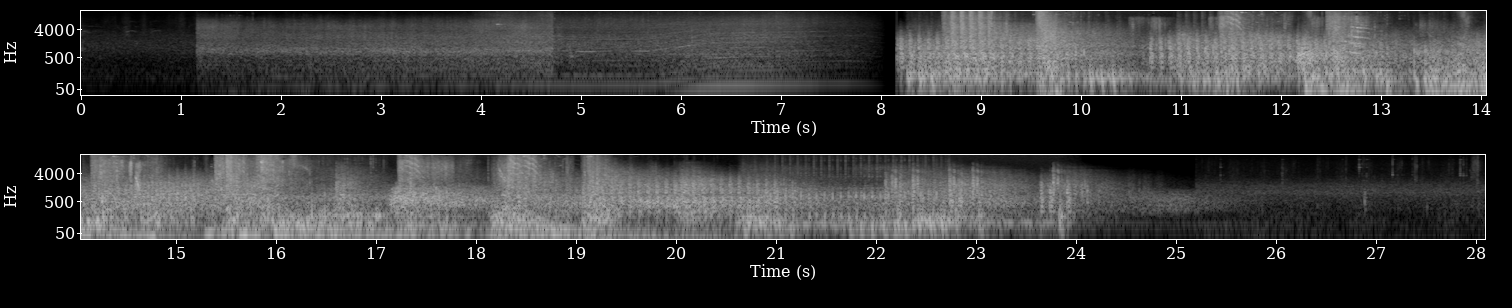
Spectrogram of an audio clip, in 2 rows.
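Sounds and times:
machine-gun fire and gunshots: 8.2 - 25.2.

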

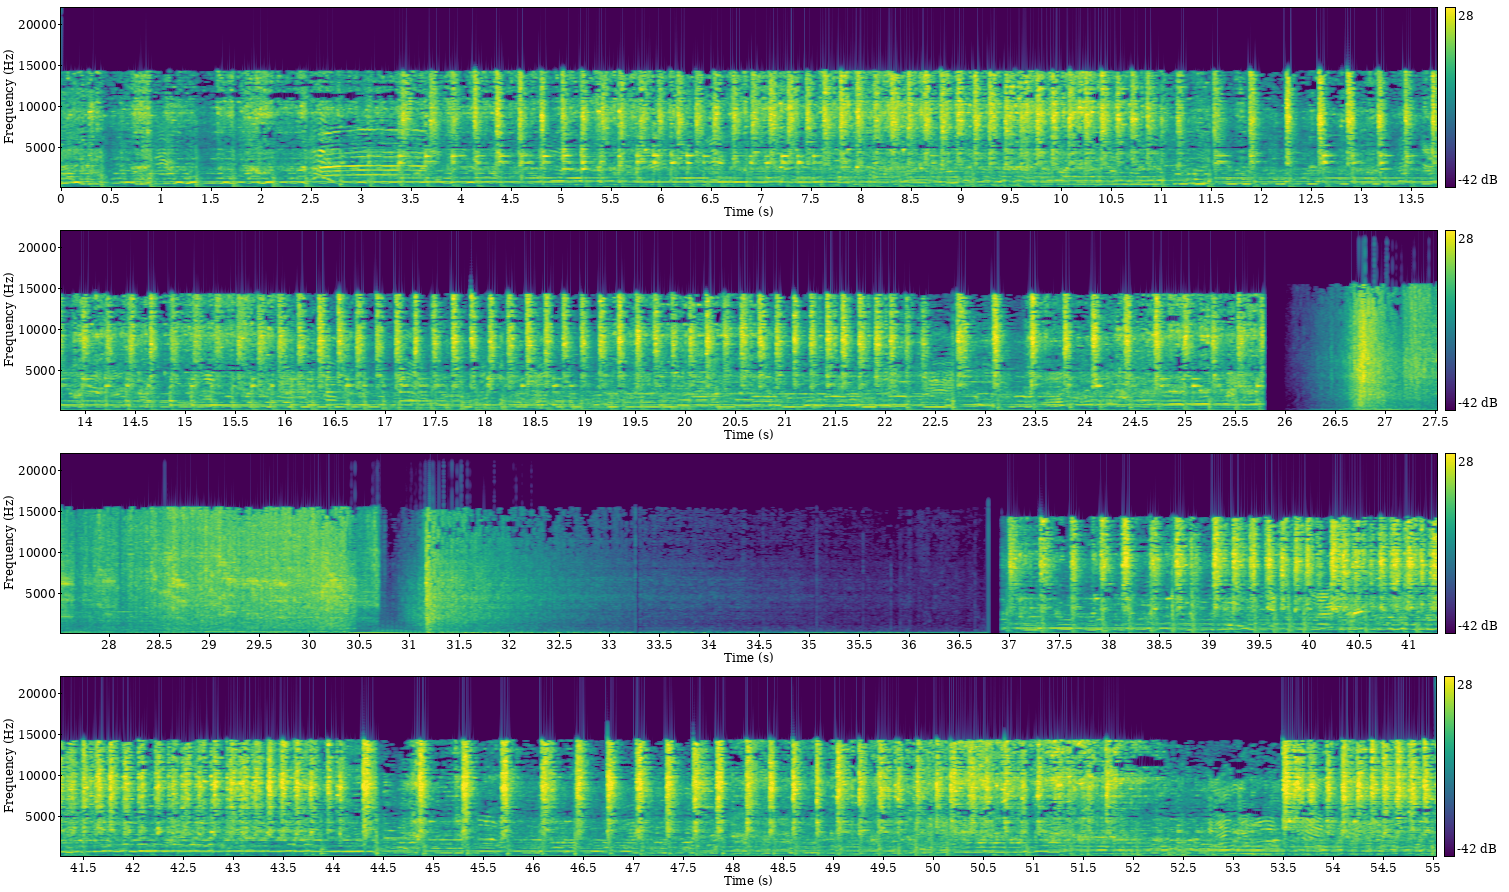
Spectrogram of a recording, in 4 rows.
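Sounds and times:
broad rushing noise: 26.0 - 36.8
deep rumble: 26.0 - 36.8.

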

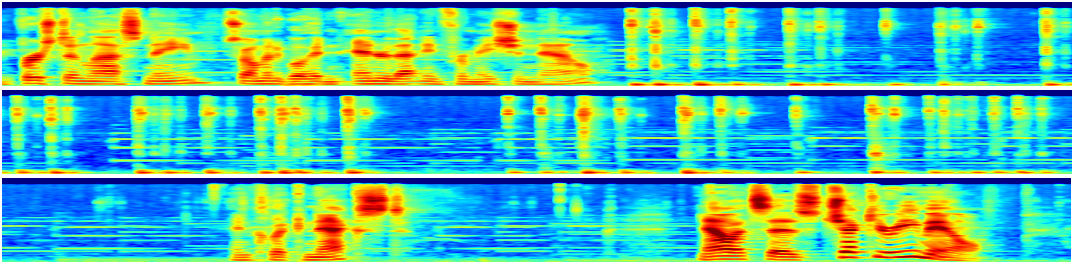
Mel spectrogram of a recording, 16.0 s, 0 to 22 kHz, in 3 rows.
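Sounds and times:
soft background music: 0.0 - 16.0
computer keyboard typing: 3.1 - 7.2, 7.9 - 10.6.

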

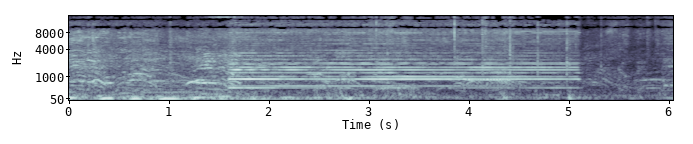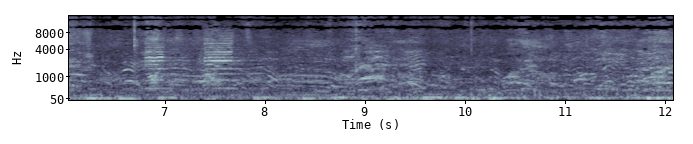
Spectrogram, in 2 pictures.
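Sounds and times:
car horn long blast: 1.4 - 5.2.

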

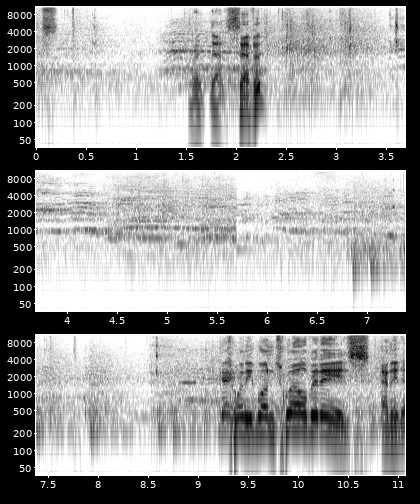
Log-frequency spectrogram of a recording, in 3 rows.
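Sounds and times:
spectators' voices in a hall: 0.0 - 11.0.

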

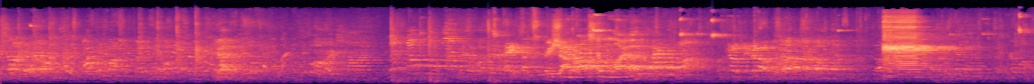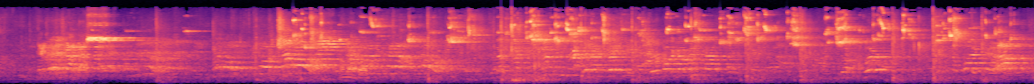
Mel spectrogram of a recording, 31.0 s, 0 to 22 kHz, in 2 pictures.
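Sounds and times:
spectators talking: 0.0 - 31.0
sneakers squeaking: 5.8 - 8.2, 10.1 - 10.9, 12.6 - 15.6, 17.0 - 31.0
buzzer: 13.2 - 14.5
basketball bouncing on wooden floor: 23.0 - 23.8.

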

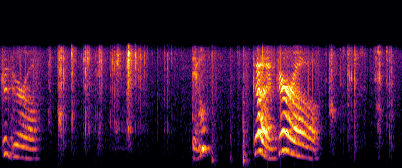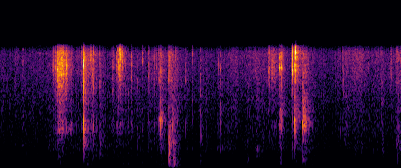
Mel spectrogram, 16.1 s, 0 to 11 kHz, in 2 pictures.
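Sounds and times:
dull thump: 4.2 - 5.1.

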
